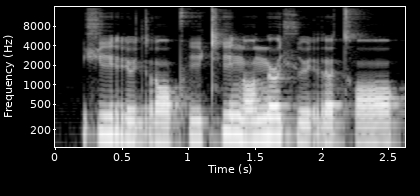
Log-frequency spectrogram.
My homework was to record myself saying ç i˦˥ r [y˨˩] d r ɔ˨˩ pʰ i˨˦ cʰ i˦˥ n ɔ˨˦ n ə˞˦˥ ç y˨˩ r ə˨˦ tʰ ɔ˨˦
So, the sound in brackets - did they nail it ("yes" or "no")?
yes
